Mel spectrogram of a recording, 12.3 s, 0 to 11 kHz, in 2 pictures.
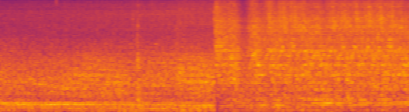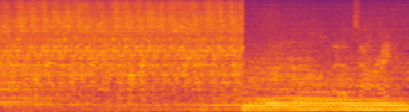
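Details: LS-swapped Chevrolet S10 pickup with MSD ignition box, first fire-up attempt; starter spins engine steadily about three turns a second but it never catches; suspected carbon-fouled spark plugs, plugs then cleaned: cranks but will not start.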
